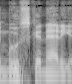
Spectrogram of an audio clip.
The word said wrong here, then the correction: Muschietti: Is that how you say his name? – Muschietti, there you go.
